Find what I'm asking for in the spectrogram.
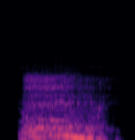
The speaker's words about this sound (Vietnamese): Hắn nhìn thấy được một con hoàng kim sư tử đang gào lớn như muốn đánh chết hắn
